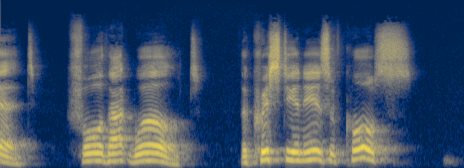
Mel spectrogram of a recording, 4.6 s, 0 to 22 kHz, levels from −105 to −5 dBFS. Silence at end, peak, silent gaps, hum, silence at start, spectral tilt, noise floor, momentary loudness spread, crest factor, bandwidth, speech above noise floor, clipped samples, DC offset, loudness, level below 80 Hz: 0.55 s; -4 dBFS; none; none; 0 s; -3.5 dB/octave; -68 dBFS; 20 LU; 18 dB; 12.5 kHz; 48 dB; under 0.1%; under 0.1%; -19 LUFS; -78 dBFS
